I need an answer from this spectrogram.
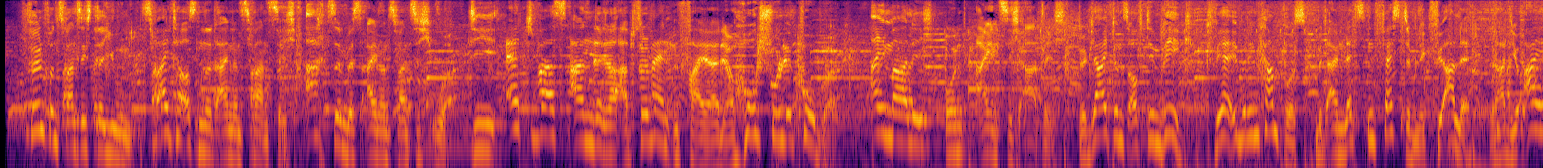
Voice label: german commercial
